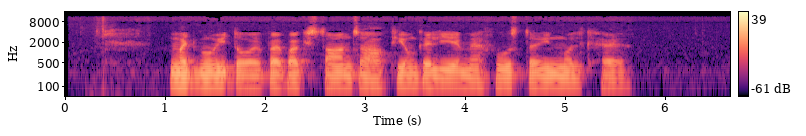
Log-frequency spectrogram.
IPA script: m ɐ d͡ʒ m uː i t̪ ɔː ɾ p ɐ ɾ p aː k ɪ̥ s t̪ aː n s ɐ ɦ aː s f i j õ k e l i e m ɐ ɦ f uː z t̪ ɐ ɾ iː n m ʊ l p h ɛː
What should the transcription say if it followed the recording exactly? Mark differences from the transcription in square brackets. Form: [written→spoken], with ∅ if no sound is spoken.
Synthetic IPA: m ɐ d͡ʒ m uː i t̪ ɔː ɾ p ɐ ɾ p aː k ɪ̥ s t̪ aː n s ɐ ɦ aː [s→∅] f i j õ k e l i e m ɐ ɦ f uː z t̪ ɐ ɾ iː n m ʊ l [p→k] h ɛː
